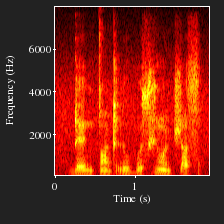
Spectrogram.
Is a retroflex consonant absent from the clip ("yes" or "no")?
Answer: no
